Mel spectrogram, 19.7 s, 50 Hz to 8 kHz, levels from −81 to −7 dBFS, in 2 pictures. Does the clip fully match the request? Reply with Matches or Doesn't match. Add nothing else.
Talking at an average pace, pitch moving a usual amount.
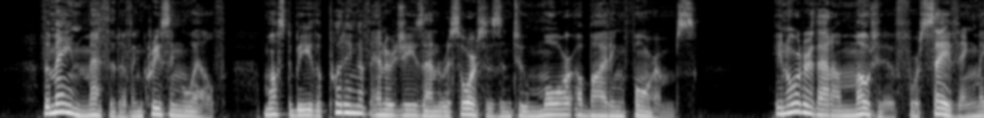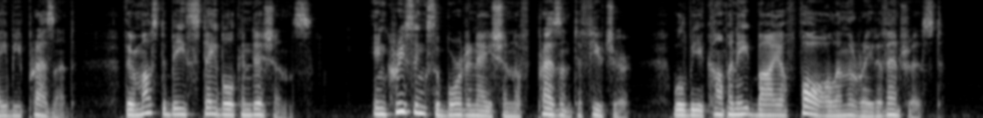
Matches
